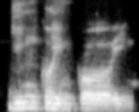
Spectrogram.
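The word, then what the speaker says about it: 銀行員: Ginkoin. Oke, perhatikan ya, di situ bunyi panjangnya adalah di ginkoin.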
